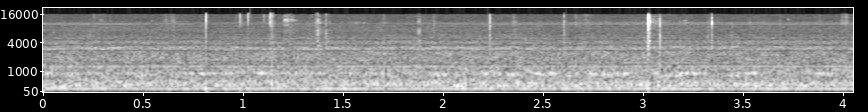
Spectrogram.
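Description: A 3D-printed nylon test piece being bent in pliers: faint creaking ticks and one short sharp click about three seconds in as its printed layers delaminate without the part breaking, over a steady low hum.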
